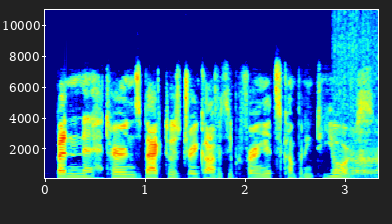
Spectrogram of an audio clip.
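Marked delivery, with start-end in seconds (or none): none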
